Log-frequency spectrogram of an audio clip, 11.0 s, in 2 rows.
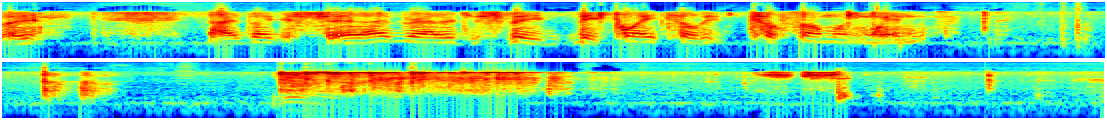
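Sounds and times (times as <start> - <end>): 
speech: 1.1 - 6.0
glass object kicked and knocked over: 6.9 - 8.5.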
